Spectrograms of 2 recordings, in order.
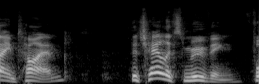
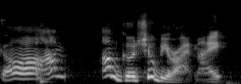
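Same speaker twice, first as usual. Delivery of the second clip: put-on Aussie accent; 5 semitones higher than usual. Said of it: "a full-on Aussie accent".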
